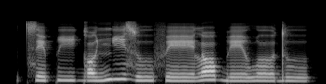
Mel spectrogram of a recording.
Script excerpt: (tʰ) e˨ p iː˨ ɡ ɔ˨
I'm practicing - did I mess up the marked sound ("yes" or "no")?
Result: yes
